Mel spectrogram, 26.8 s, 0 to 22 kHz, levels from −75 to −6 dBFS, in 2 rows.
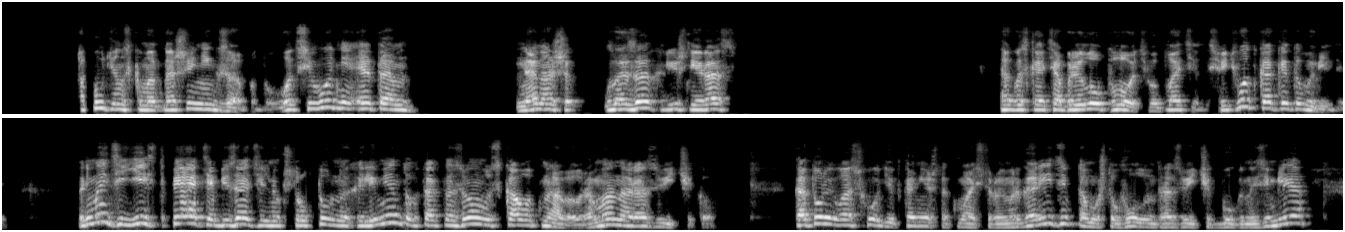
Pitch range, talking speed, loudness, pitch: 160-210 Hz, 115 wpm, -19 LUFS, 180 Hz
